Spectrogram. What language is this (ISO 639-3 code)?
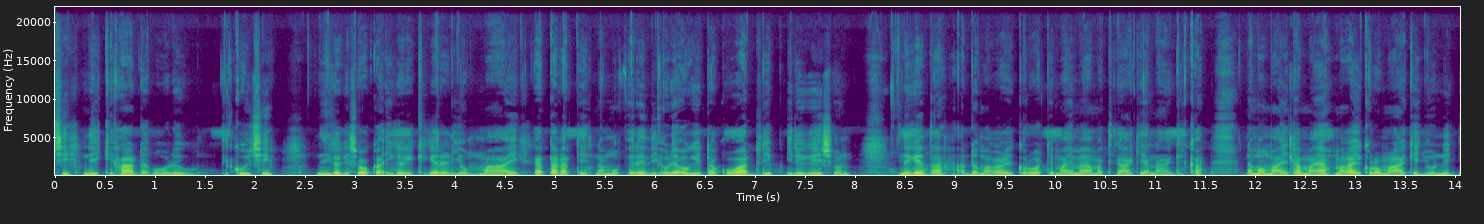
kik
